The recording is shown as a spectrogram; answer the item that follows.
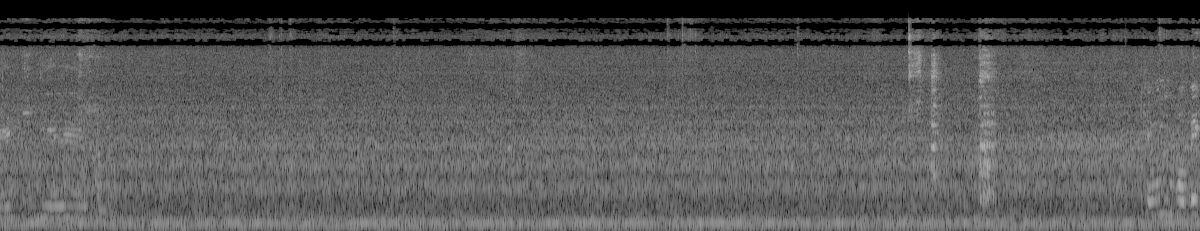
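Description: Steady low mechanical hum, with a few short scrapes and clinks of a fork against a frying pan about nine to ten seconds in.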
